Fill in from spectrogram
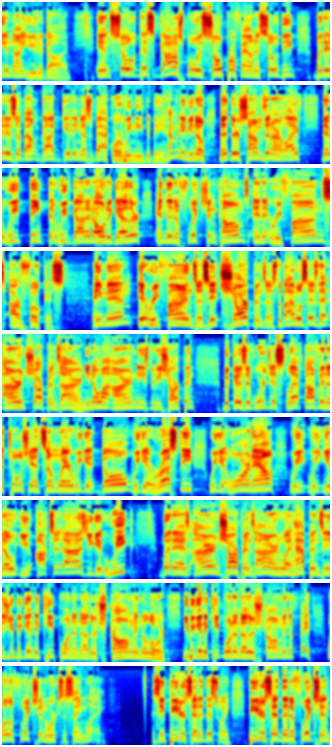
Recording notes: Preached at Gospel Lighthouse in Bossier City, La.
